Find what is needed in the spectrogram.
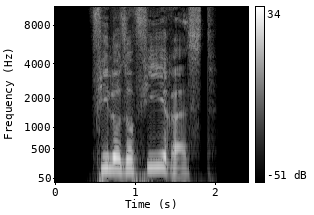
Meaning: second-person singular subjunctive I of philosophieren
- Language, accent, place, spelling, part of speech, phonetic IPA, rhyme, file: German, Germany, Berlin, philosophierest, verb, [ˌfilozoˈfiːʁəst], -iːʁəst, De-philosophierest.ogg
